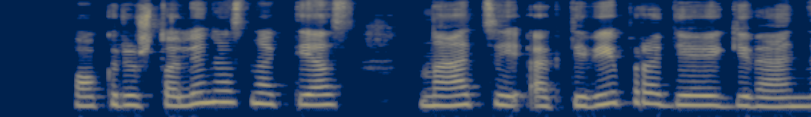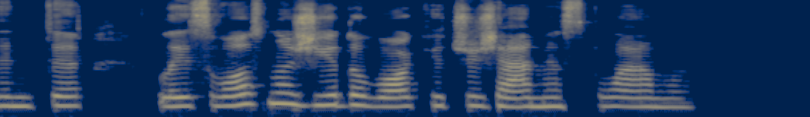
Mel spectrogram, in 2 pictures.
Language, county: Lithuanian, Kaunas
